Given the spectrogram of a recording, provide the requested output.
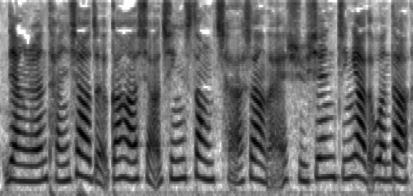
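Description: High-voiced woman reading a folk tale. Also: fairly even intonation, moderate pace. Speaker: storyteller. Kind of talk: storybook narration.

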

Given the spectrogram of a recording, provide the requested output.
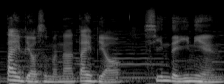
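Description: A man from Peru talks in a relaxed, casual panel chat in Mandarin. He hesitates and searches for words at a middle pitch, with clearly audible guitar music behind him. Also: fairly quick. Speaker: podcast panelist.

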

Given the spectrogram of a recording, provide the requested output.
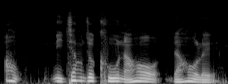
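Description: A man's voice: mid-range voice, fairly quick, dry recording. A man, venting in casual podcast chat, swearing often and checking that his listener follows. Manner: animated venting, swears often, keeps asking if you get it. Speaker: podcast co-host.

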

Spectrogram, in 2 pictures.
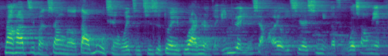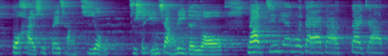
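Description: In a radio play, a woman voices a chatty, eager tour guide who explains things patiently and coaxingly. Her natural-sounding voice is a little high and fairly quick. The room sound is echoey and reverberant.

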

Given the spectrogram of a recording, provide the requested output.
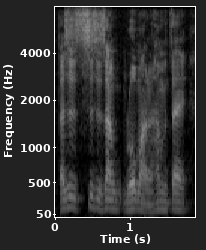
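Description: A man's voice: mid-range voice, quick pace. A man with a Taiwanese Mandarin accent, a podcast guest chatting casually about his travels. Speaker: podcast guest, primary school teacher.

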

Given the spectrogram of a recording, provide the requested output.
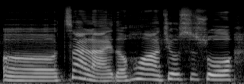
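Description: A woman's voice: medium pitch, slow pace, a bit bright, clean tone. A woman with a Taiwanese accent in casual discussion, presenting health advice and asking questions.

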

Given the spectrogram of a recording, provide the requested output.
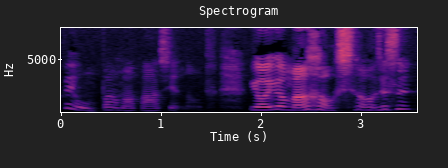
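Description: A young woman with a Taiwanese Mandarin accent, telling childhood stories in a lively way and laughing often as podcast host. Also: sits high, normal speed. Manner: animated storyteller, laughs often. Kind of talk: casual chat.

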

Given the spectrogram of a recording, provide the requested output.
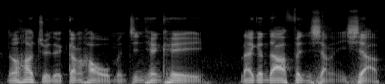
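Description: Male podcast host, low voice, very animated delivery, quick to laugh. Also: vocal fry. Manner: animated storyteller, laughs often. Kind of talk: casual chat.

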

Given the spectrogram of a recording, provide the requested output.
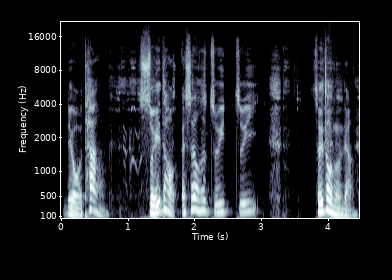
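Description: A man's voice: fairly high pitch, big pitch swings, unhurried, a little mellow. A man with a Taiwanese Mandarin accent, co-hosting a casual comedy podcast and laughing often. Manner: playful, laughs often, trails off mid-word. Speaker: podcast co-host.

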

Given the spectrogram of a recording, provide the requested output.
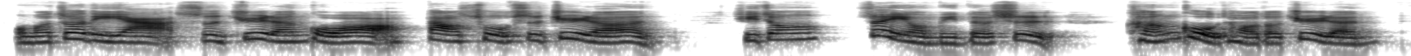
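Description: A woman doing a booming, teasing male giant. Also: animated, fairly bright tone. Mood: boisterous. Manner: booming, boisterous, drawn-out exclamations.

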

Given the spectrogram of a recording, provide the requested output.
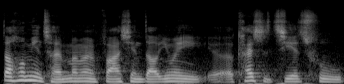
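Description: A man, chatting as an interview guest, halting and often repeating short affirmations, dropping in English words. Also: mid-range voice. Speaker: sound director guest. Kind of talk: casual interview chat.

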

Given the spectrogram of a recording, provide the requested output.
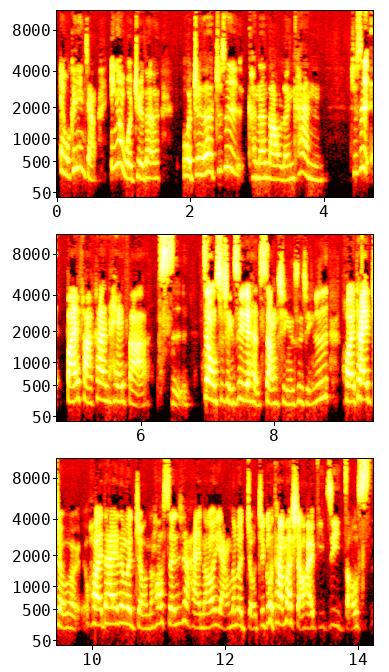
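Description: Young woman, podcast co-host; fast, chatty, animated storyteller, dry studio sound. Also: fairly high pitch, no room sound. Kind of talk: casual chat.

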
